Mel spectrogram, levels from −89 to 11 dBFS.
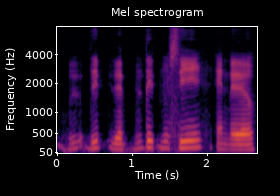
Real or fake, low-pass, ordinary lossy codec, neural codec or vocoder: fake; none; none; codec, 16 kHz, 1 kbps, FunCodec, trained on Chinese and English, 50 frames a second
